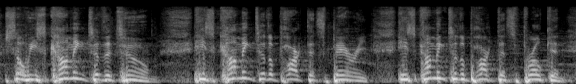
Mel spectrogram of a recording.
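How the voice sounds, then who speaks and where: High-voiced man preaching a sermon. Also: lively intonation, moderate pace, breathy edge. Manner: rhythmic preaching with repeated phrases, rising to shouts. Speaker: pastor.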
